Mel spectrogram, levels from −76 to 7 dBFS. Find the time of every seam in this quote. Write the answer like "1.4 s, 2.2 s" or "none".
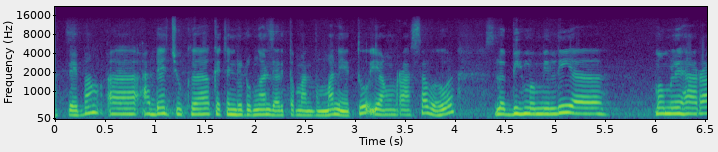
1.5 s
